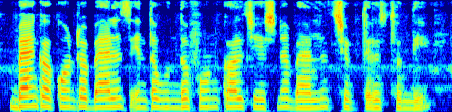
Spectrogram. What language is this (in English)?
Telugu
